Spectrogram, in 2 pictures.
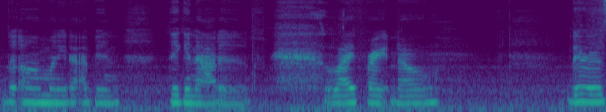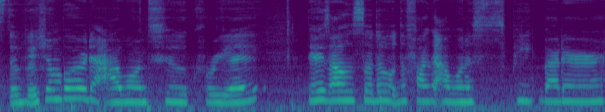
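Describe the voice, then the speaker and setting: At a fairly slow pace, a woman talks in a medium pitch with fairly even intonation. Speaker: vlogger. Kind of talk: personal vlog monologue. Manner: reflective, hesitant.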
